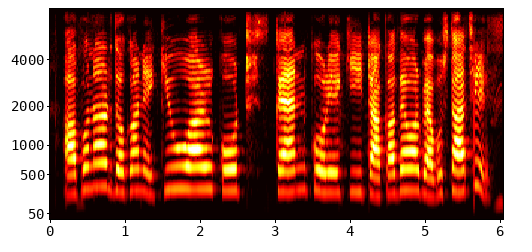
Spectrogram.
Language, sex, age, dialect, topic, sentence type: Bengali, female, 18-24, Standard Colloquial, banking, question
